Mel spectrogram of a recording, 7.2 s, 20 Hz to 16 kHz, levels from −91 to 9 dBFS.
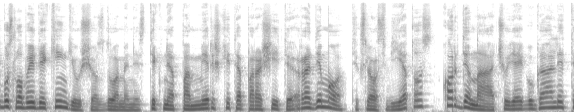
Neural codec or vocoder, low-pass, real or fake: none; 14.4 kHz; real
